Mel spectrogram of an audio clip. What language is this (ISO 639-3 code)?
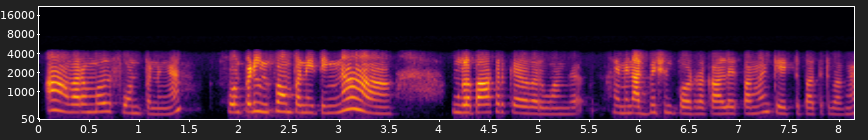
tam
